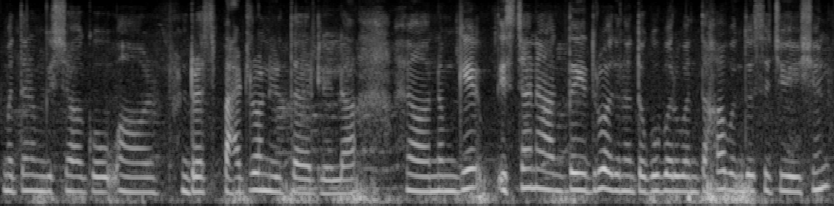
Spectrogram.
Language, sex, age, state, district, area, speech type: Kannada, female, 18-30, Karnataka, Mysore, rural, spontaneous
